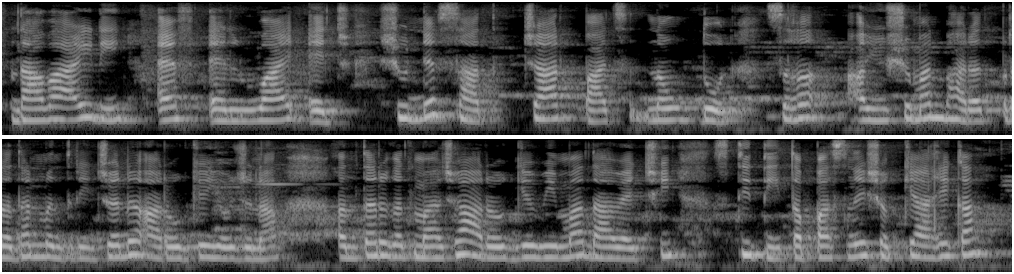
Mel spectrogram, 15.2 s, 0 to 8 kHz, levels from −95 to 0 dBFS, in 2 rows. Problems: constant background noise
